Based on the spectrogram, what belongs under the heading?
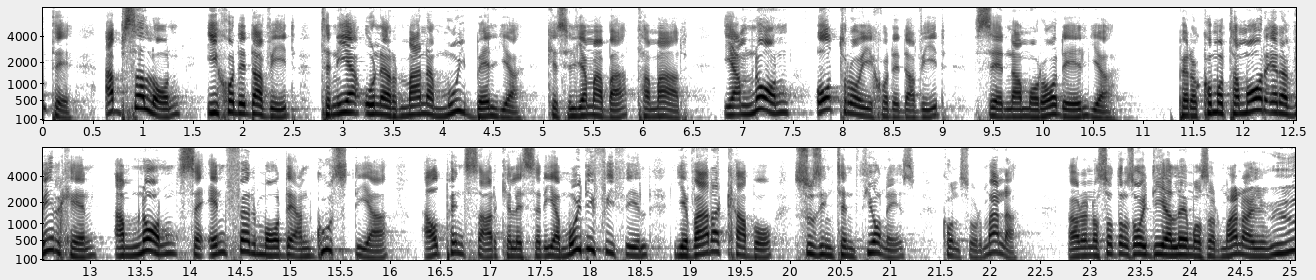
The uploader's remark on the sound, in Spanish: Grabado en directo en la Comunidad Cristiana de Vilafranca.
